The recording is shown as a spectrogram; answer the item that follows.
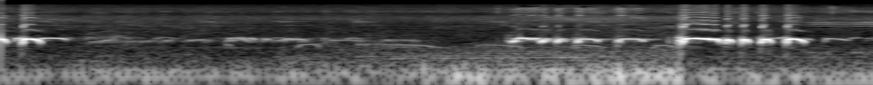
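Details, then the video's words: Lure song of a local wild zebra dove: a soft, trilling coo phrase fading out, a short pause, then a louder bubbling sequence of rolled notes over a quiet low hum. "pancingan burung perkutut Lokal alam"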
